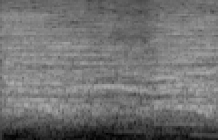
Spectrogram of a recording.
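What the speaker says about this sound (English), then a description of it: "It's tough to hear this ruckus XWA crowd." A lively crowd at an XWA wrestling event keeps up a steady, dense roar of cheering and chatter that fills the whole moment without a break.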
